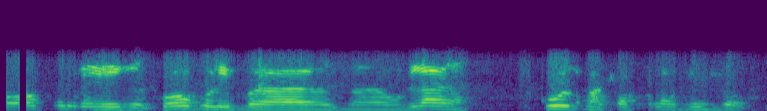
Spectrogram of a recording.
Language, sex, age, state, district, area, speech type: Tamil, female, 60+, Tamil Nadu, Ariyalur, rural, conversation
